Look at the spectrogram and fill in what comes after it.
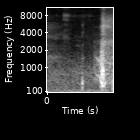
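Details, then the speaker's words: Single short, forceful adult sneeze after a quick intake of breath, announced by the speaker just before, recorded outdoors. "Would be good to have, well, I'm gonna sneeze."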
